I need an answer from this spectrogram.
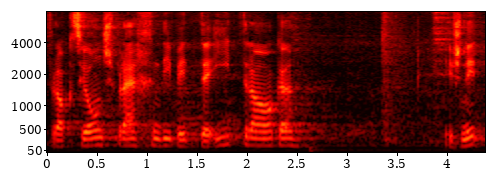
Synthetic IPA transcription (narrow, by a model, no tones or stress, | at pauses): fɾɑkt͡sjoːnʃpɾɛ̰χən̩dibɪt̪ːəʔiːtɾɑːɡ̥ə | ɪ̰ʃnɪt̚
